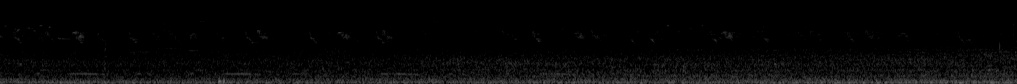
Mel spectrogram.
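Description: Birds chirping, with a short lower note repeating about once a second, over a faint low rumble.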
